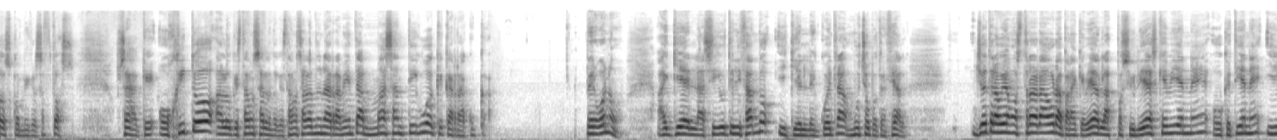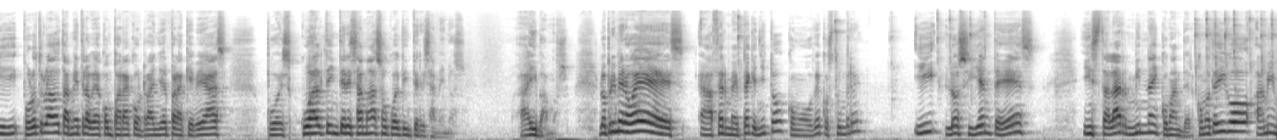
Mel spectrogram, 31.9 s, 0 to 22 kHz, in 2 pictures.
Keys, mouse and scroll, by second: 26.4 ctrl+1, 27.8 super+l, 28.0 super+l, 30.6-31.9 typing.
